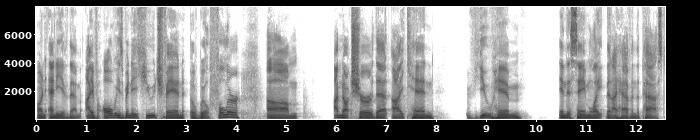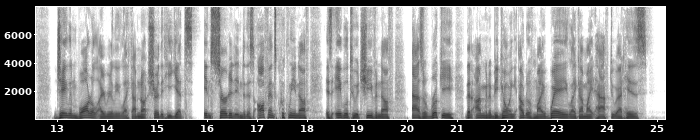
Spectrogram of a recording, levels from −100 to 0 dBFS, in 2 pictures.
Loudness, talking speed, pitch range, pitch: -25 LUFS, 175 wpm, 110-130 Hz, 120 Hz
